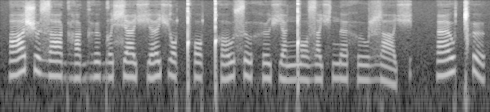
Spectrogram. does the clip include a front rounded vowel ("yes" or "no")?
yes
